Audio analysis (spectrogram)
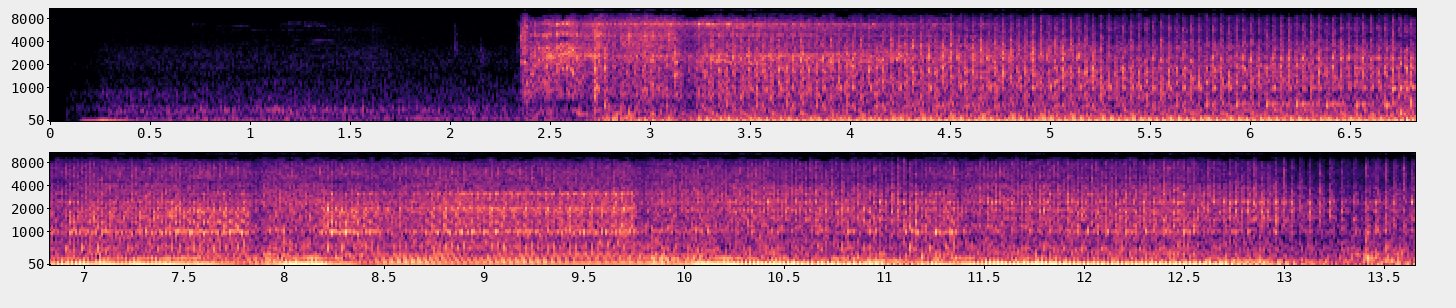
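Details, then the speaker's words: Diesel engine after rebuild with new rings and timing gears, first ran rough; after retarding injection pump timing slightly, it cranks, catches and settles into an even, smooth idle with no harsh knock. "halus [Musik] [Musik] oke Sekarang suarnya kan sudah halus kan sudah halus"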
